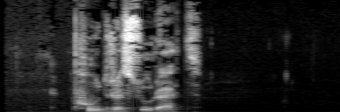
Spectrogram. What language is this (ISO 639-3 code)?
fas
